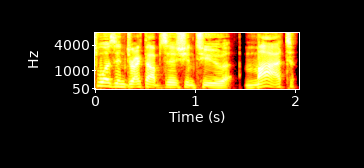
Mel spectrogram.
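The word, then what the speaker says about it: Maat: violence and this was in direct opposition to mat it's spelled m a a t which was order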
